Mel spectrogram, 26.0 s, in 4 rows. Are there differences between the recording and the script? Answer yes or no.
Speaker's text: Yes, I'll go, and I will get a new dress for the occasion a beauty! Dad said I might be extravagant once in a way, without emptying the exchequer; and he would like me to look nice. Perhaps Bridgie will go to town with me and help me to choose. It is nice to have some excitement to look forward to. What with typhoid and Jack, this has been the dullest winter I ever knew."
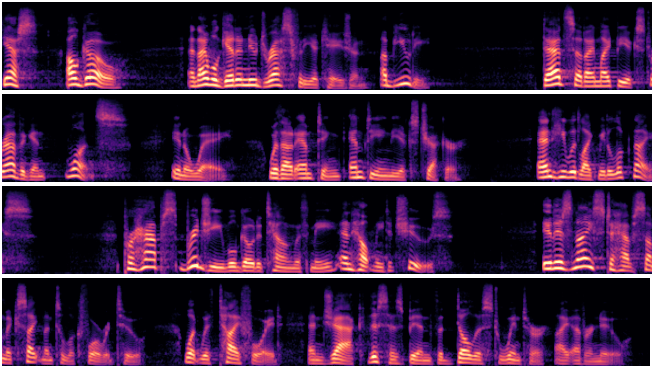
yes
